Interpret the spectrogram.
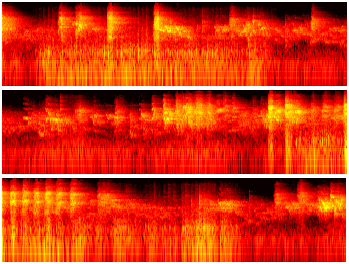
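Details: Several budgerigars in loud chattering song, rapid clicking bursts and harsh high squawks mixed with warbling, plus low rustles and knocks between phrases.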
